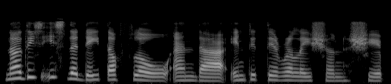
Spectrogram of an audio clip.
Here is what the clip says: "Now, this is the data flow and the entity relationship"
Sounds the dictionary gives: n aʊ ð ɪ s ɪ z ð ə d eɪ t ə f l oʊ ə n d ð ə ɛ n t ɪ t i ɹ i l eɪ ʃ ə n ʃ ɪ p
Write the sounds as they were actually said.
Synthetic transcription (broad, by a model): n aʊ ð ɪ s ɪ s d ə d eɪ t ə f l oʊ ə n d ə ɛ n t ɪ t i ɹ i l eɪ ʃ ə n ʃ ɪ p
